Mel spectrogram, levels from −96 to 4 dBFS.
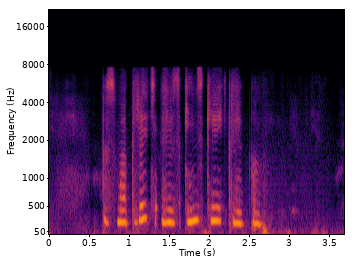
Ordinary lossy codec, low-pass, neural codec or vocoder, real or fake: none; none; codec, 16 kHz, 1 kbps, FreqCodec, smaller model; fake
